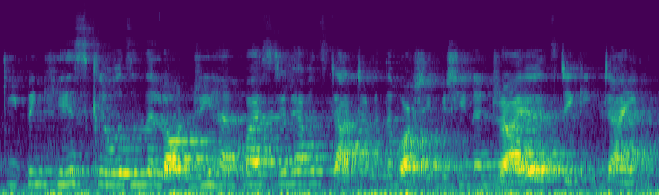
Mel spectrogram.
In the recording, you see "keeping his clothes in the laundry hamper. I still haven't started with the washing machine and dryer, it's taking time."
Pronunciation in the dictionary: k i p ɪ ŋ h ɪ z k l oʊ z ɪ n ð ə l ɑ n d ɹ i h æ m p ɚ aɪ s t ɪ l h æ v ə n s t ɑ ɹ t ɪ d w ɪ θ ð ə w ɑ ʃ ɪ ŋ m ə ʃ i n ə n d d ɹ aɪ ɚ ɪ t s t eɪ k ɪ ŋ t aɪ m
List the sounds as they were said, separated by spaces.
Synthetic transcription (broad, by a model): k i p ɪ ŋ h ɪ z k l oʊ z ɪ n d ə l ɑ n d ɹ i h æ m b aɪ s t ɪ l h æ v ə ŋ s t ɑ ɹ t ɪ d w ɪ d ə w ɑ ʃ ɪ ŋ m ə ʃ i n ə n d d ɹ aɪ ɚ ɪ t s t eɪ k ɪ ŋ t aɪ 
